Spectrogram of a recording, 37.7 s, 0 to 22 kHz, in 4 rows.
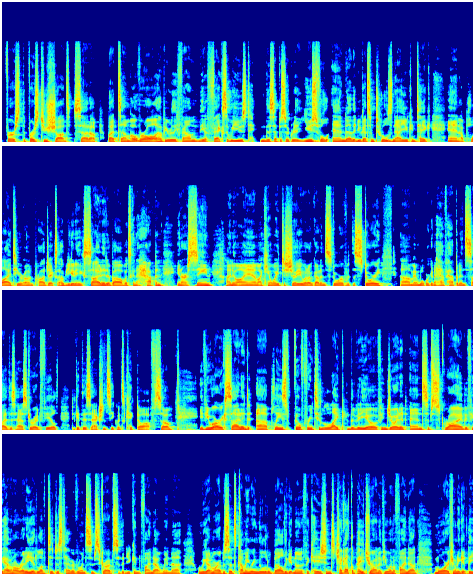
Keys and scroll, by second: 14.4 space.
